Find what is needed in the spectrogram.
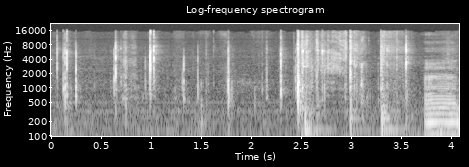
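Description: Scattered light clicks and crinkles of a small plastic hook packet being handled, with a louder cluster of rustles about two and a half seconds in.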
